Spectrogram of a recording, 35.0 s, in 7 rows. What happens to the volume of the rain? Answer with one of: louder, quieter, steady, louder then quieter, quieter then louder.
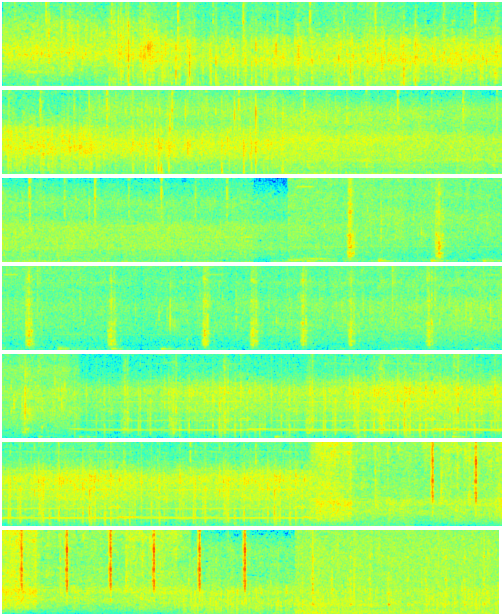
quieter then louder.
